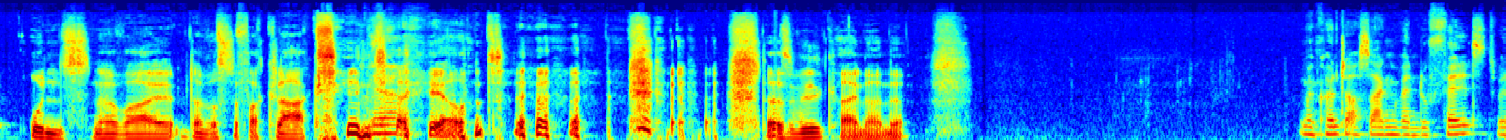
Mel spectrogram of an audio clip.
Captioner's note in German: gelächter; schnauben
